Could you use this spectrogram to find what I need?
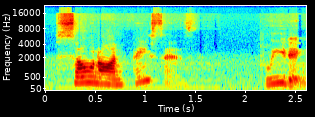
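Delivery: usual speaking voice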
